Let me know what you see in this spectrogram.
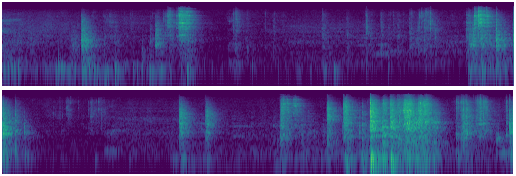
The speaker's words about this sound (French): Alors ensuite, on va couper notre endive.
